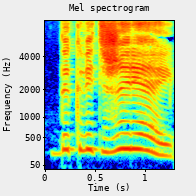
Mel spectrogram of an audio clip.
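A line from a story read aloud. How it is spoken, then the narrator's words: Pleading old man. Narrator (Russian): взмолился дедок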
